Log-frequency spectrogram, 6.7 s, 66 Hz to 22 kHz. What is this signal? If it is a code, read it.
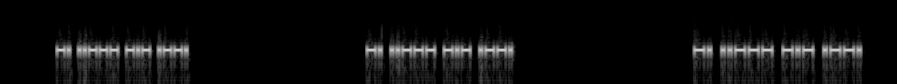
Morse code, heard as a keyed tone, about 52 wpm, 700 Hz. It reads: N2KP N2KP N2KP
